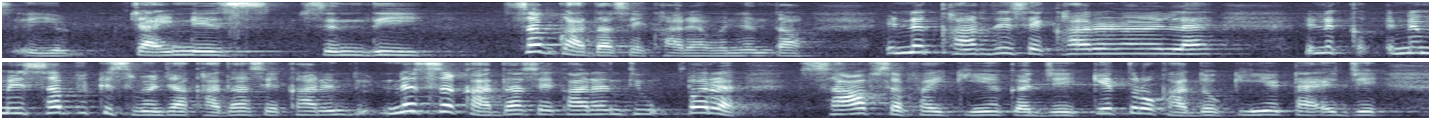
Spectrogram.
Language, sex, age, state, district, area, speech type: Sindhi, female, 45-60, Maharashtra, Thane, urban, spontaneous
